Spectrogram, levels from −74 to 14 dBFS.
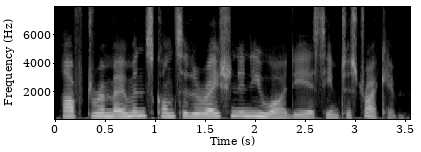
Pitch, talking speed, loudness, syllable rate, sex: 225 Hz, 185 wpm, -17 LUFS, 5.9 syllables/s, female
